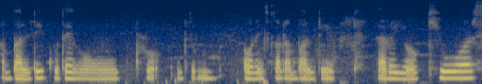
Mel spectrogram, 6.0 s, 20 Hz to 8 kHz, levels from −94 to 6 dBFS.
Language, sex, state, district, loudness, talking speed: Chakma, female, Tripura, Unakoti, -19 LUFS, 90 wpm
